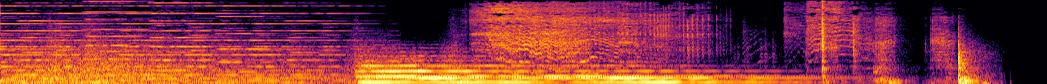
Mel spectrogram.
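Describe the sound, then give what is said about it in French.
A heavy confessional door creaks and slides open in one long, loud motion, its groaning drone giving way to scraping and a final thud, with no voices. “Donc, sans plus attendre, je vous invite à venir derrière les portes du confessionnal pour écouter ma confession.”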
